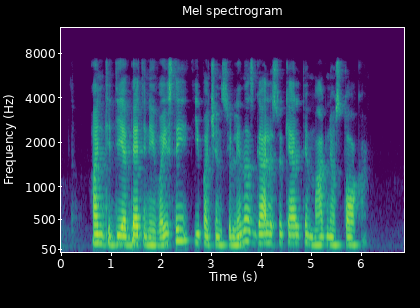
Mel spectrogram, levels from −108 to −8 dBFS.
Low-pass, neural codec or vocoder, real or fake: 7.2 kHz; none; real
